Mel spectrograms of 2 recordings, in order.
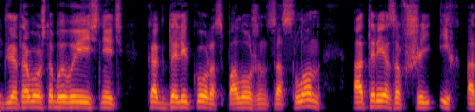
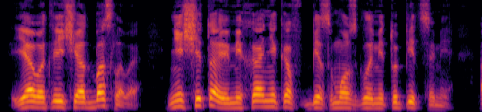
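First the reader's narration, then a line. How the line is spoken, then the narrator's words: Plain. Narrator (Russian): ответил он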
